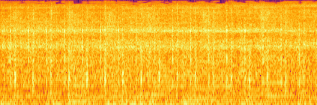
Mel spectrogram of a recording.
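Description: An electric gel blaster firing on full auto, its gearbox cycling in a rapid, even mechanical rattle.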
